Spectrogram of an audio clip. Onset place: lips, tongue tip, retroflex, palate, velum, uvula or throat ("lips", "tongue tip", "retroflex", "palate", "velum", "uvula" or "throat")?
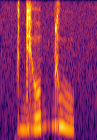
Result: tongue tip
